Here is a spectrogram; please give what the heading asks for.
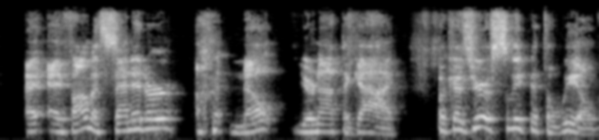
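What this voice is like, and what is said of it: Imitates a senator questioning someone. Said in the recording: “That's my impression of that.”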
